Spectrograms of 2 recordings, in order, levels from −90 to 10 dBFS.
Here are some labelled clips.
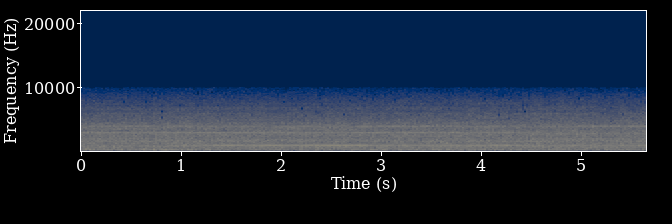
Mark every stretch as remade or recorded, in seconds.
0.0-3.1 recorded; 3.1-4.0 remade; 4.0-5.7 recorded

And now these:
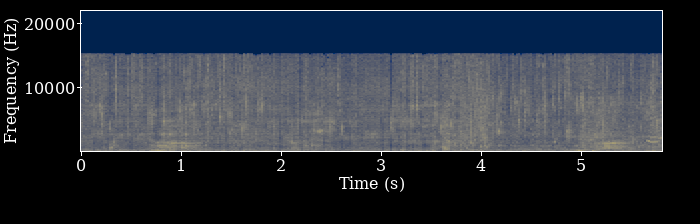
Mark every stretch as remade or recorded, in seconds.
0.0-1.0 remade; 1.0-1.7 recorded; 1.7-3.8 remade; 3.8-5.8 recorded

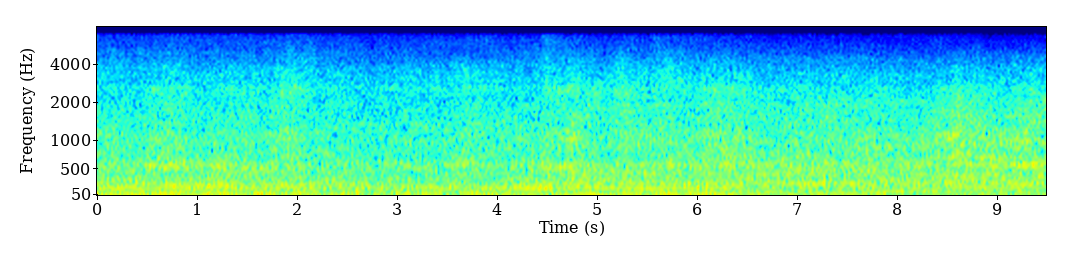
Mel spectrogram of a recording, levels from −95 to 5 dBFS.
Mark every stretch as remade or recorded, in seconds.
0.0-3.5 recorded; 3.5-4.0 remade; 4.0-7.9 recorded; 7.9-8.8 remade; 8.8-9.5 recorded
